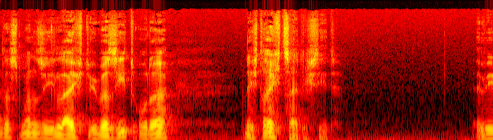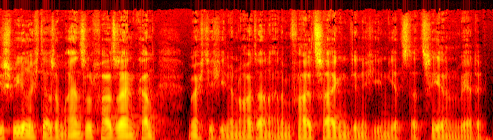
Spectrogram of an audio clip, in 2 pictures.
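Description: A measured, deep-voiced detective, played by a man, speaks straight to his listeners in an old radio crime play. He explains crimes patiently and steadily, with a low and calm voice. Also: natural voice. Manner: measured, addresses audience directly. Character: calm middle-aged male police detective. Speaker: narrator of the case. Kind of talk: 1960s radio crime drama.

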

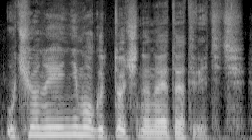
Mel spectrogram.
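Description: Actor as a learned professor explaining prehistory. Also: male voice, fairly high pitch, lively intonation, darkish tone, no echo, close to an everyday voice. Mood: patient, instructive. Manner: explanatory, deliberate, storytelling. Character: learned male professor guiding children through prehistory. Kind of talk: scripted educational audio drama.

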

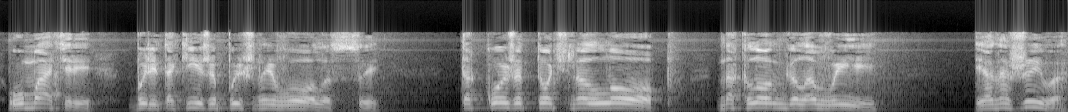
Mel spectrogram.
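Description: A man giving an expressive, theatrical reading of a literary story as a radio actor. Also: mid-range voice, highs cut off. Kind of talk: dramatic literary narration.

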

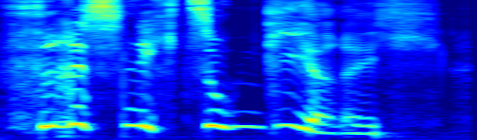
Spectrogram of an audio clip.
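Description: Performer as a high-pitched, scolding dragon mother. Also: sing-song, very slow, no room sound, studio quality, heavily acted. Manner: scolding, no-nonsense. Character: bossy, soothing dragon mother and wife.

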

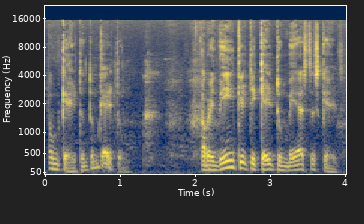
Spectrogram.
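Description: A self-adoring male stage star with an Austrian accent. His lowish voice swings widely up and down as he declaims. He is grandiose and condescending, savouring his own importance in a radio play. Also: big pitch swings, brisk, creaky, dark tone, slightly rough, full character voice. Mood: grandiose, self-satisfied. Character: pompous, self-adoring male star actor of Vienna theatre. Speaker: actor in a radio drama.

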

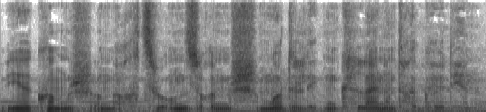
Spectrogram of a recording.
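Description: A worldly revolutionary politician with a very low voice. He banters with cynical, teasing irony in a radio drama, with music clearly playing behind him. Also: lively intonation, moderate pace, exaggerated voice. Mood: wry, cynical. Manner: ironic, bantering. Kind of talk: German radio drama dialogue.

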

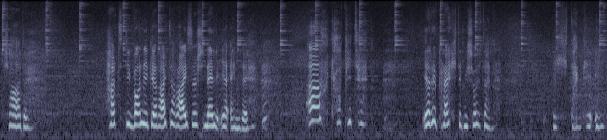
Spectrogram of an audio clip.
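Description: A woman's voice: high voice, slow pace, pauses often, a little hiss or hum. An actress playing a dreamy, playful lady in a radio play, speaking in an admiring, theatrical way. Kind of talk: German radio play acting.

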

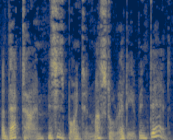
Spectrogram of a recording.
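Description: Very raspy, expressive French doctor. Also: male voice, mid-range voice, brisk, exaggerated voice. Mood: precise, emphatic. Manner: formal, exact, emphatic. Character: precise, confident French male doctor giving evidence. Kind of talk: radio drama acting.

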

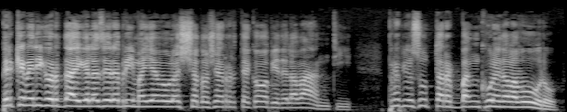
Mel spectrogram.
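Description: Male stage storyteller, Roman accent, higher-than-average pitch, colloquial and emphatic monologue delivery. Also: lively intonation, fast talker, darkish tone. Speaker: actor-storyteller. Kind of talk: theatrical first-person monologue in dialect.

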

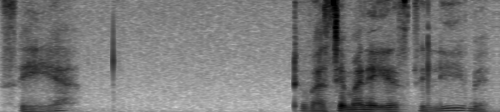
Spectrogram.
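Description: An actress playing a wistful, tender woman in love in a German radio drama, soft and hesitant in delivery. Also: rumbling low, steady tone, drawn-out words, breathy edge, exaggerated voice. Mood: tender, shy.

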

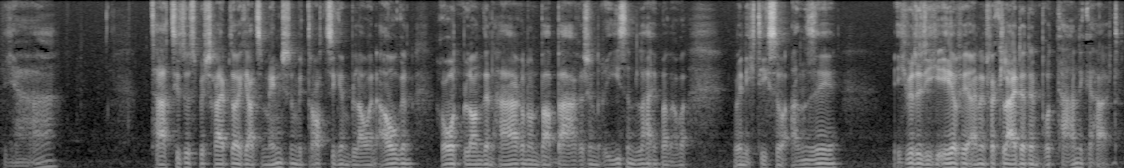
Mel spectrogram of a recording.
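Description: An actor playing an older, world-weary Roman emperor in a radio play, phlegmatic, unhurried and dryly ironic. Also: male voice, a bass voice, steady tone. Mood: amused, courteous. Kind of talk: theatrical radio play dialogue.

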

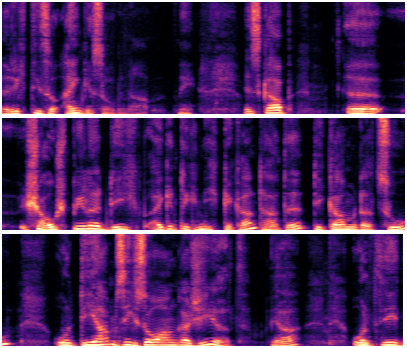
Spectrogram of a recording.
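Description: A man with a husky, gravelly voice giving interview recollections as an author, haltingly, often ending phrases with tag questions. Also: fairly high pitch, warm tone, no room sound, clean studio sound. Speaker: author of radio plays, guest.

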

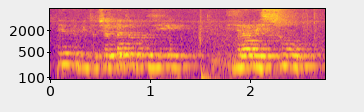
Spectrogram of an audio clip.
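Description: A man's voice: high-pitched, completely flat delivery, a little fast, warm tone, close to an everyday voice. Echoey, exasperated man acting on a stage. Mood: weary, telling. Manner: exasperated, digressive, conversational storytelling. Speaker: stage actor. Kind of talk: theatrical monologue in Italian stage production. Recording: very echoey hall, distant mic, faint noise.

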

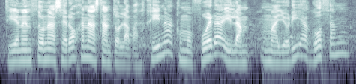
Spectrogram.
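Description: A man's voice: on the high side, expressive, moderate pace, a bit bright. An actor with an accent from Spain playing a thoughtful, outspoken man who confides intimately in a friend, reflective and hesitant, repeating words. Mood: confiding. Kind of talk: Spanish audio fiction dialogue.

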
